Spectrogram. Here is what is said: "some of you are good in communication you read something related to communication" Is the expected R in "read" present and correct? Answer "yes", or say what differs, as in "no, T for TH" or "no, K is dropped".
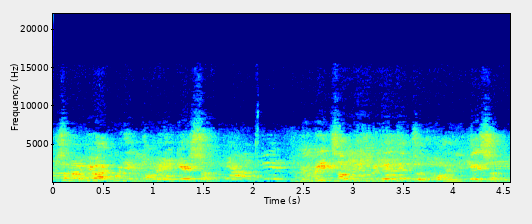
no, W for R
